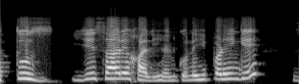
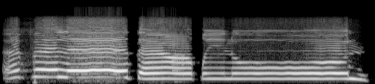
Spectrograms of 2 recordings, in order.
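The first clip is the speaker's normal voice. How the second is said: slow, louder melodic recitation; Quran recitation; 3 semitones higher, 6 dB louder, much slower than usual. Shown as a demonstration. Teacher recites the next verse for students, slow and melodic. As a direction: chant each word long and even.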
